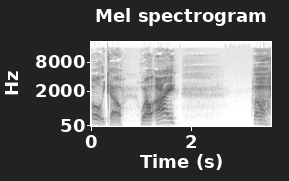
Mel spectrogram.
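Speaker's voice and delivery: loud, breathless laughter, spoken very slowly. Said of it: "I can hardly breathe".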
